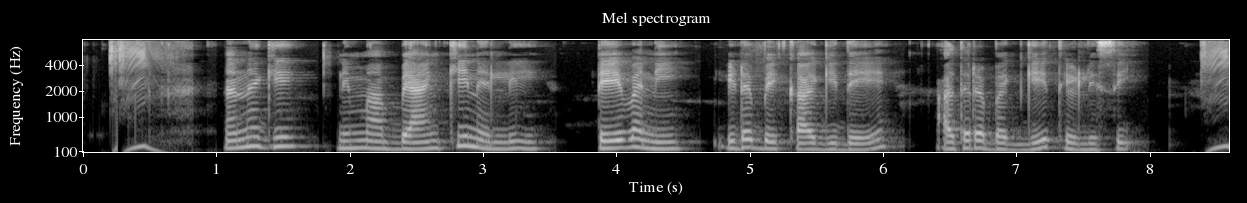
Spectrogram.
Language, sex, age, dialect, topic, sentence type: Kannada, female, 18-24, Coastal/Dakshin, banking, question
